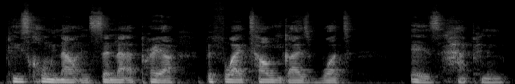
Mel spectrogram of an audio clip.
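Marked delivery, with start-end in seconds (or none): none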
